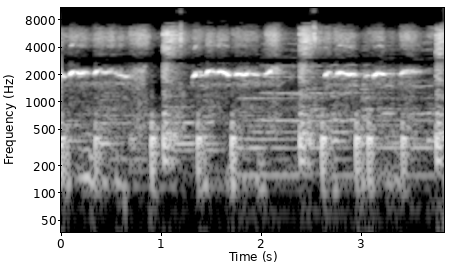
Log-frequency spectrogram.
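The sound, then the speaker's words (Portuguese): Someone whistles a lively, bouncy tune in short repeated phrases, with a rhythmic backing of plucked or strummed notes underneath, fairly close and steady in loudness. “podemos assobiar, podemos cantar, podemos iluminar a sua vida nesse dia com alegria.”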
